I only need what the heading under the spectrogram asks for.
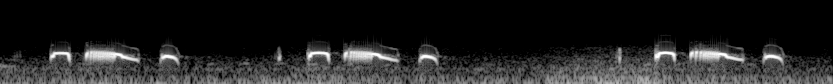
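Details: Spotted dove cooing to attract wild doves; three phrases, each a brief note, a full falling coo and a short hooked closing note, spaced about three seconds apart against low hum.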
